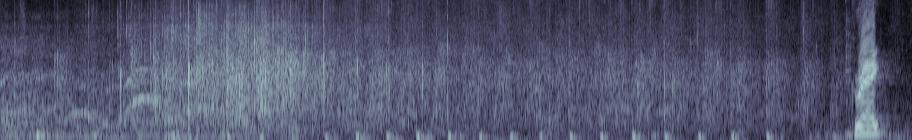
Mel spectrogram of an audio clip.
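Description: People clap their hands in applause in a large hall.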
